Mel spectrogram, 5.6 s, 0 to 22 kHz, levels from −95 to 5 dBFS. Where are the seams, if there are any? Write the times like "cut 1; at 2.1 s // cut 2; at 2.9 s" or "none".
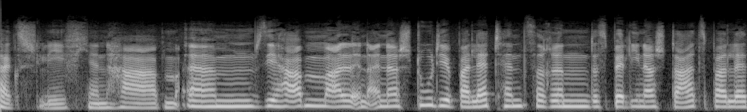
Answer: cut 1; at 1.3 s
